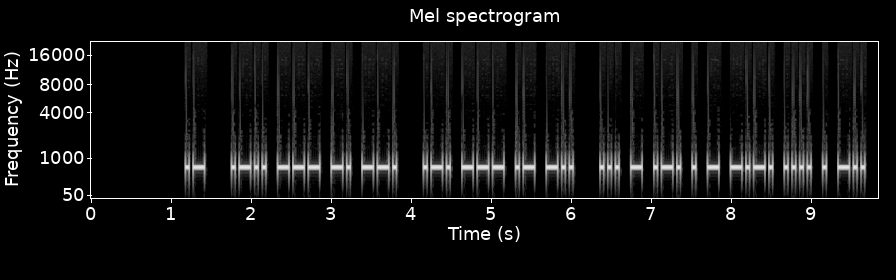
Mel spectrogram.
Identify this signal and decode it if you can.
Morse code, heard as a keyed tone, about 25 wpm, 700 Hz. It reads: A LONG ROAD STRETCHED
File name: practice / 25wpm / Sentences with 2-Word Phrases - 25wpm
